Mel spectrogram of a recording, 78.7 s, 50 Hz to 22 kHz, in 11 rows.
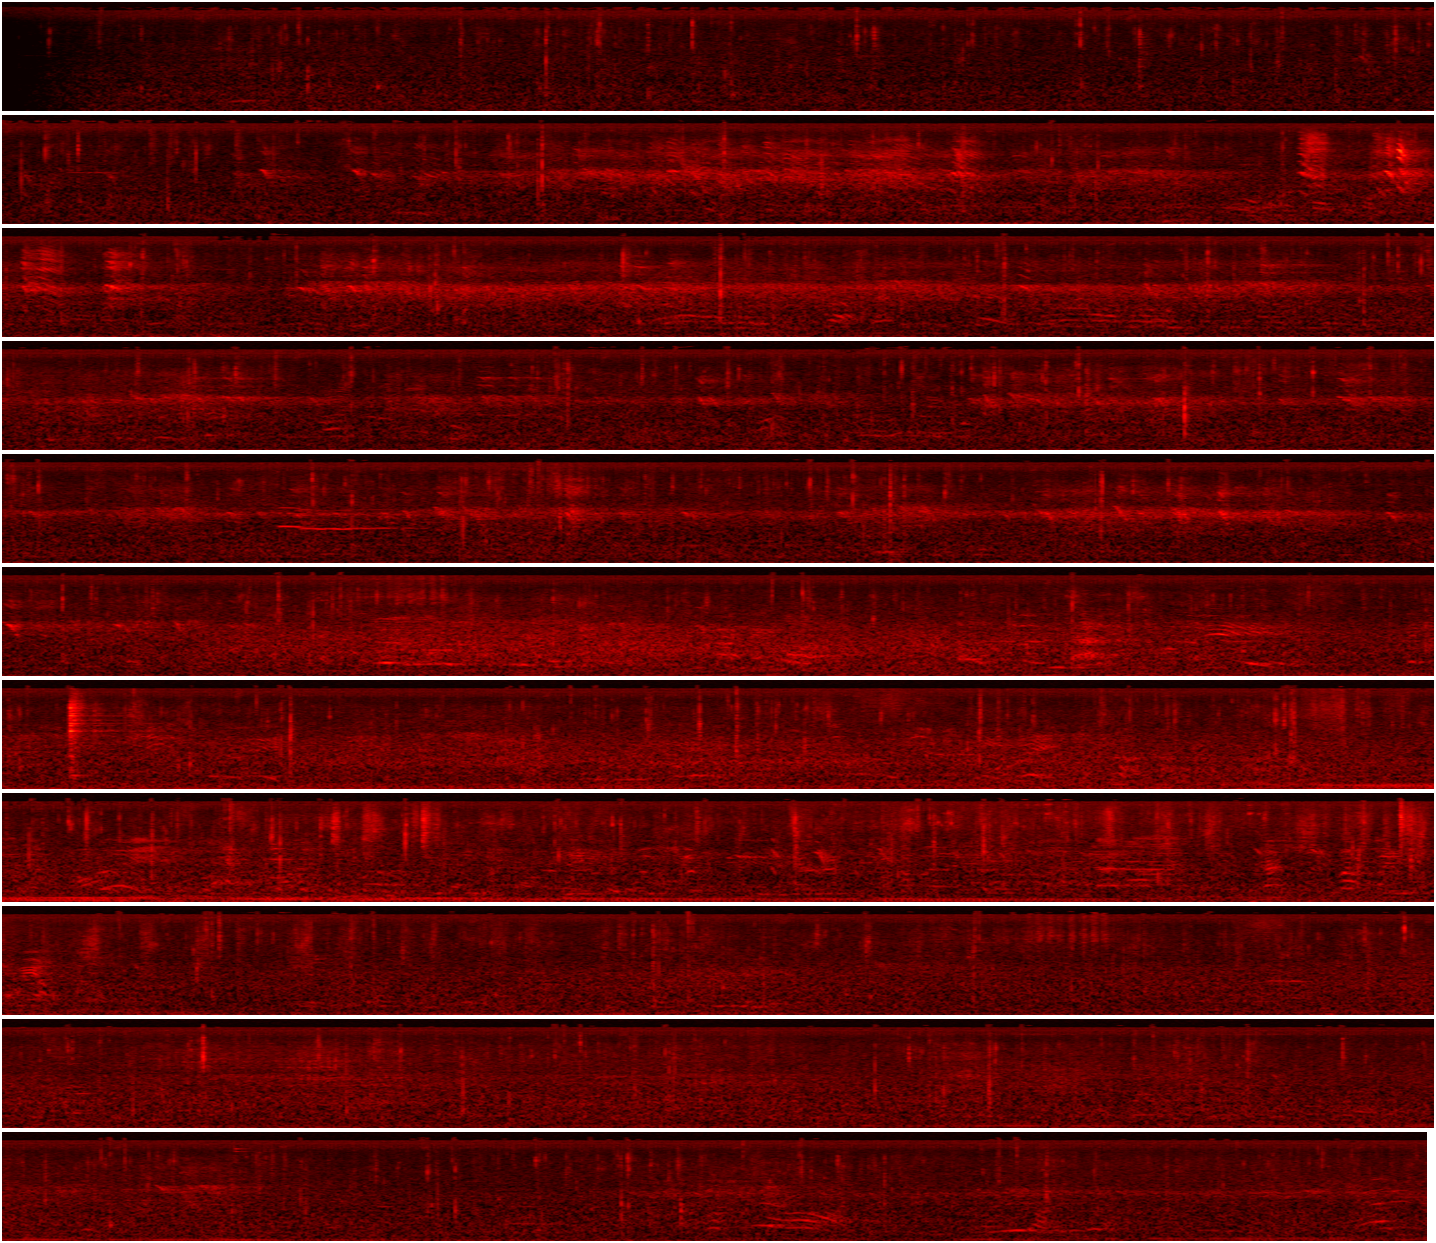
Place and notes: Harbor at twilight with fishermen birds and boats. ORTF with Oktava Mics.
By Jérome NOIROT & Clément Lemariey - SATIS Dpt University of Provence
16 March 2012, 19:00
